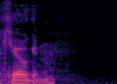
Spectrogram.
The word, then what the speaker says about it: Keoghan: Kogan. Does he say Kogan? Well, I was watching an interview, and Jacob Elordi said Barry Keoghan.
